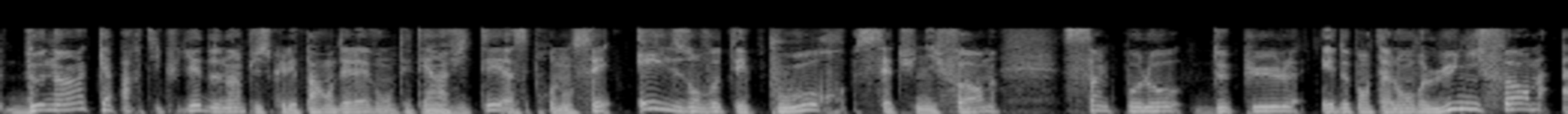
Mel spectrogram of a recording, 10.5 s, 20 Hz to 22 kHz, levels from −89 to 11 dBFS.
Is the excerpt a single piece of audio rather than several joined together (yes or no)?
no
